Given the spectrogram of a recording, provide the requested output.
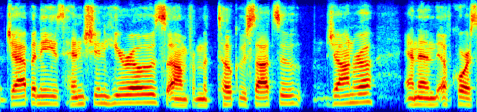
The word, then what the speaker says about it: tokusatsu: Tokusatsu. How do you say that? Tokusatsu. You got it right.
